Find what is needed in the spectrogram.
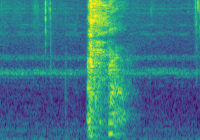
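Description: A man coughs once, a single short cough about a second in.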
